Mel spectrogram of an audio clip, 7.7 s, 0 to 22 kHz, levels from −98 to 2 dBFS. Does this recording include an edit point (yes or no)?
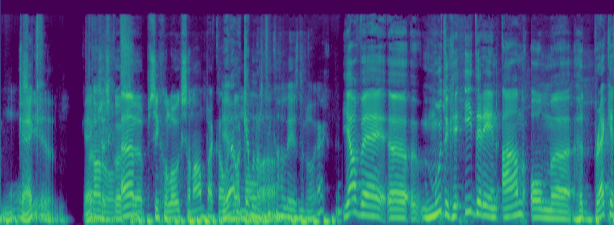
no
